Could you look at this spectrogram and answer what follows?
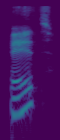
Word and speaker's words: Bet: So if you see Bet with the dot, you pronounce it as a B.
